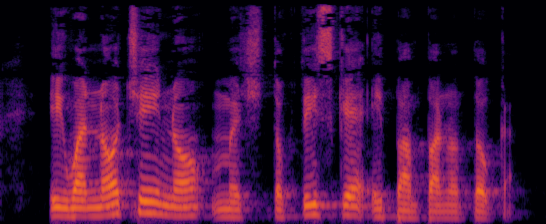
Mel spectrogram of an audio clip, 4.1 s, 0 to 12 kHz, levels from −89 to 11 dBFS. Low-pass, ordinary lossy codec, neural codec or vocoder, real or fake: 10.8 kHz; MP3, 64 kbps; none; real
